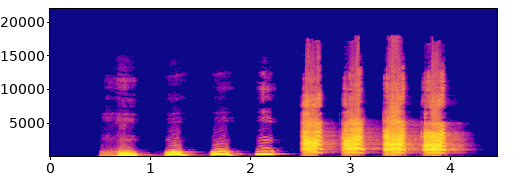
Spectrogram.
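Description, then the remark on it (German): A voice imitates a monkey: four hooting, rising calls followed by four louder, harsher shrieks, delivered in a steady rhythm with no other sounds. “Aber ich bin mir ziemlich sicher, es soll ein Affe sein. Ja, das ist ein Affe.”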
